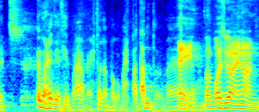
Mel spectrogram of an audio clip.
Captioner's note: speaking spanish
